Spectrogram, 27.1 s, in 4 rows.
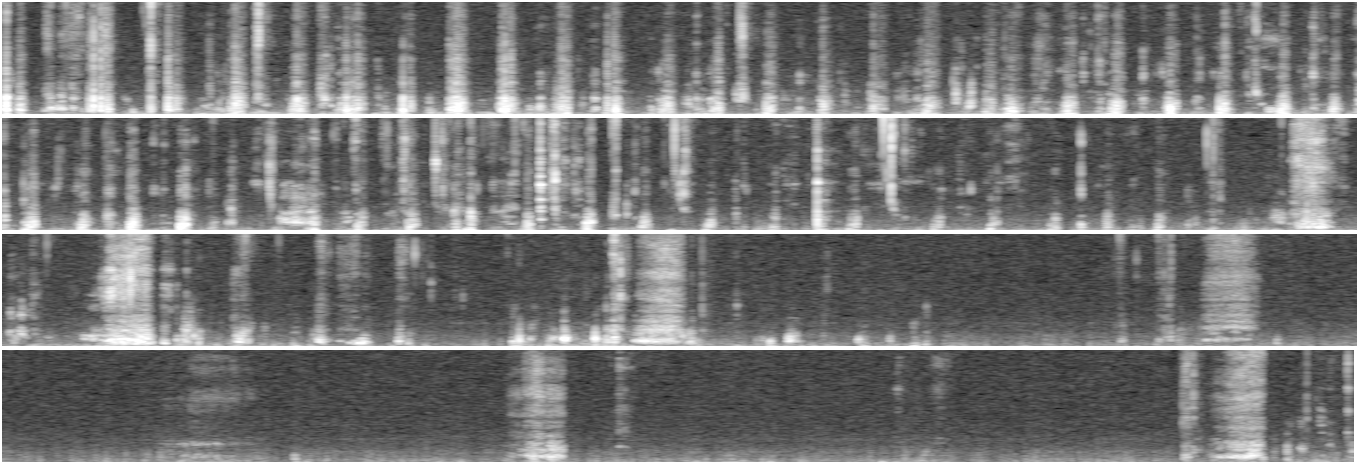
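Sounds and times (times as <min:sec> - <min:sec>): wet chewing and mouth smacking: 0:00.0 - 0:18.2.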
